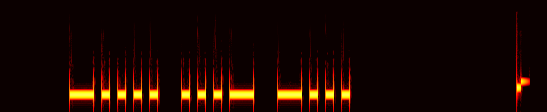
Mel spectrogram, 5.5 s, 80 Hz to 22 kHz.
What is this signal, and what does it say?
Morse code, heard as a keyed tone, about 15 wpm, 700 Hz. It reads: 6VB
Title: All Cut Numbers - 3-Digit 15wpm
